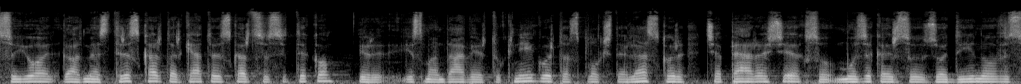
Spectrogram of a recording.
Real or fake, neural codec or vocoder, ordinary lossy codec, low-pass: real; none; MP3, 96 kbps; 14.4 kHz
